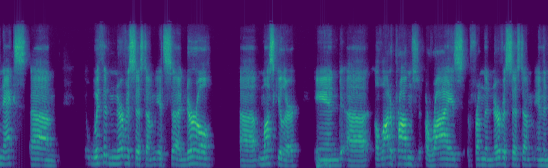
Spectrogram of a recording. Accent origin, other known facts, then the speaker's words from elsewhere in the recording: Milwaukee, Wisconsin, United States; moved away as an adult; also born or lived in Dallas, Texas / Colorado; now in Stillwater, United States; I actually was born in Milwaukee. So mm-hmm. I'm a cheesehead from Wisconsin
